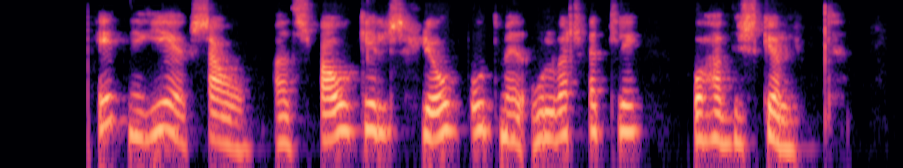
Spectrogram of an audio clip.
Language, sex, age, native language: Icelandic, female, 30-39, Icelandic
